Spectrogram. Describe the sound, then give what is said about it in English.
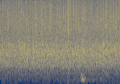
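An audience applauds to welcome guests to the stage, with dense, sustained clapping that stays even in loudness. “I'm going to welcome them to the stage right now. Could you give them a hand? Give them a hand.”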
